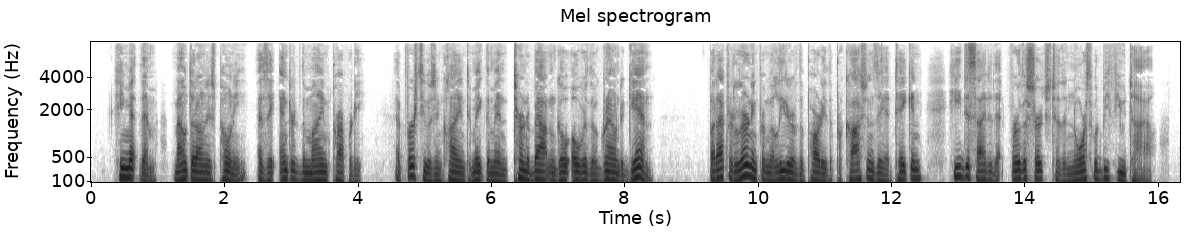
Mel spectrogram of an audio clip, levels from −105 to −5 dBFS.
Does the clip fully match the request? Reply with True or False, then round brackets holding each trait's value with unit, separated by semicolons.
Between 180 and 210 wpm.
True (200 wpm)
